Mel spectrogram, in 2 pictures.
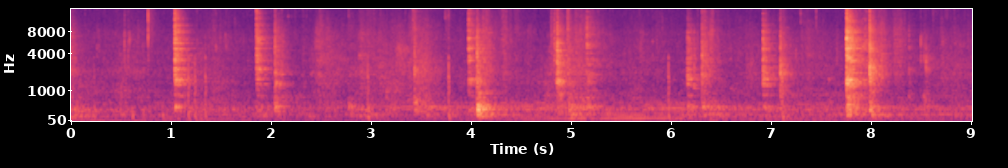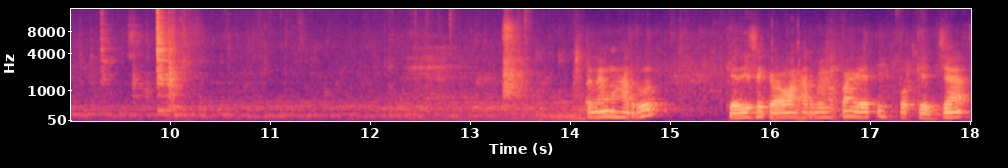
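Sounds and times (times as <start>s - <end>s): spoon scraping in a pot: 0.6s - 10.9s.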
